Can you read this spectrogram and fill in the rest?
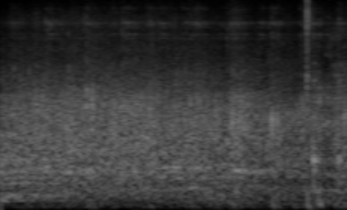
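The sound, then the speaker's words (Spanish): An audience applauds steadily, a dense wash of many hands clapping at an even loudness throughout, with no pauses or distinct individual claps standing out. “Dale un aplauso, póngase de pie, amado hermano.”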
